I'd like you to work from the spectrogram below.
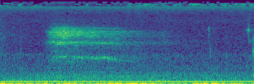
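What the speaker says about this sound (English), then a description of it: "Take a moment to stop and take a deep breath." A single slow, deep breath drawn in through the nose, a soft airy inhale lasting about a second over a steady low background hum.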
